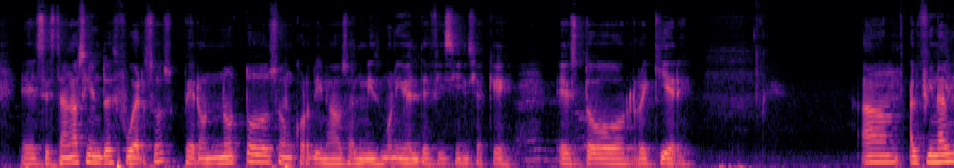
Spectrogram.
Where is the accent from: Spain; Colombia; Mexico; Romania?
Colombia; como colombianos somos una sociedad carente de disciplina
